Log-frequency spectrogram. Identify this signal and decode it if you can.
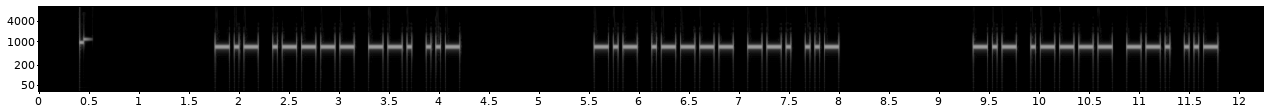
Morse code, heard as a keyed tone, about 24 wpm, 700 Hz. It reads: K1GU K1GU K1GU
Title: Call Signs Repeated 2x - 25wpm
